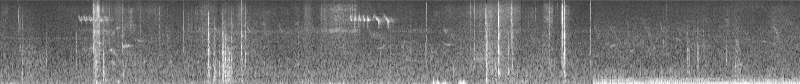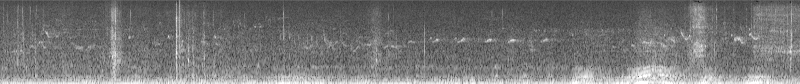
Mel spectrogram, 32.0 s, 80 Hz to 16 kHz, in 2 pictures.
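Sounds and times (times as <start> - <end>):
small birds chirping: 1.4 - 32.0
steady low hum: 11.8 - 32.0
sharp clicks: 19.4 - 20.4.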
